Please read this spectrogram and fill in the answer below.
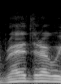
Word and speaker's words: read: 그리고이 read는 여기서 레드라고 읽어야 되고 과거겠지요. 왜냐면 주어가 30단수인데 s 안친 거 보니까 과거임을 알 수 있어요.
